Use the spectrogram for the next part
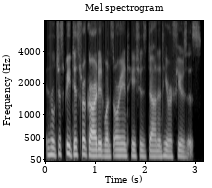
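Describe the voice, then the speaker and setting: A man's voice: medium pitch, fairly even intonation, a little fast, smooth, no echo, studio quality, lightly acted. A man voicing a formal, matter-of-fact young male train worker in an audio drama. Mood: dismissive.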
